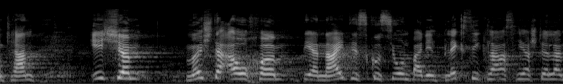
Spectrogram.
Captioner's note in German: none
